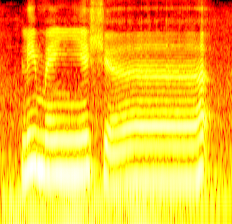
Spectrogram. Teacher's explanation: وقف کرنے کی صورت میں ہمزہ ساکن ہو جائے گا اور جب ہمزہ ساکن ہوتا ہے تو وہاں پہ جھٹکا ادا کیا جاتا ہے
